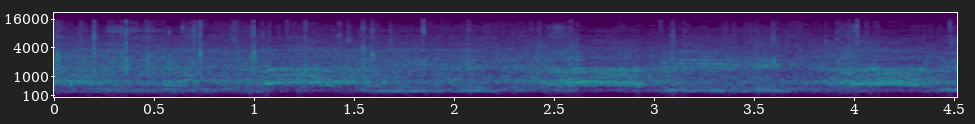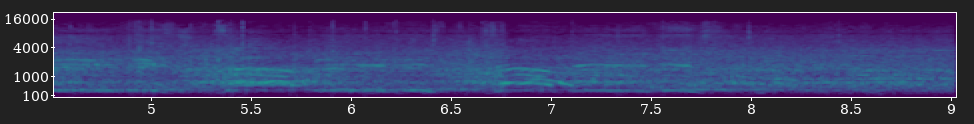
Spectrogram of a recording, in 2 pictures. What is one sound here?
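A crowd of people chants in rhythm, close by.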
